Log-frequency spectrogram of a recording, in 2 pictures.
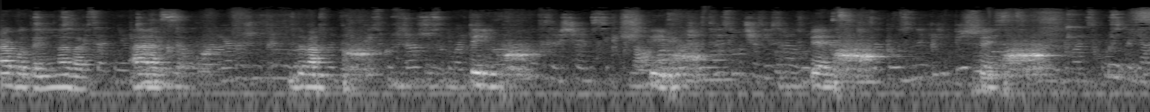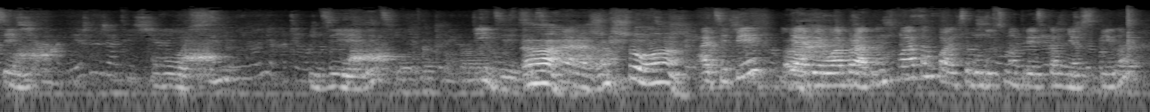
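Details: Adult female speaker; ordinary speech.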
